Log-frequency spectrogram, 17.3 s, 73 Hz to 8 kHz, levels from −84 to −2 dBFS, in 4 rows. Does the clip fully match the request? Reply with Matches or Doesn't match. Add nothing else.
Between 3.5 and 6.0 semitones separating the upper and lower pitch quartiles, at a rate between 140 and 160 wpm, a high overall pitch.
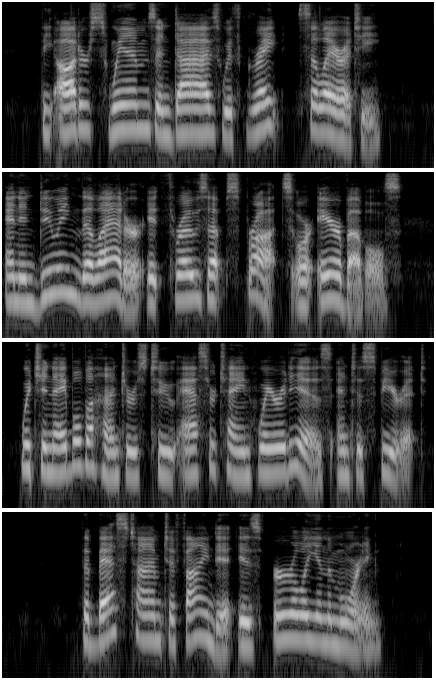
Doesn't match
